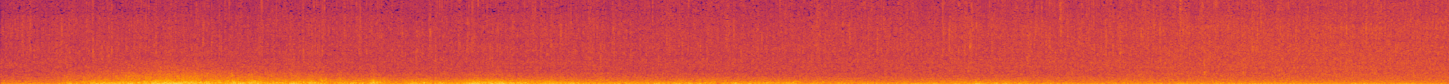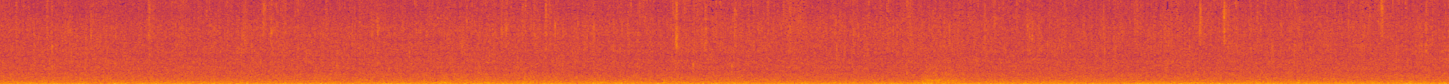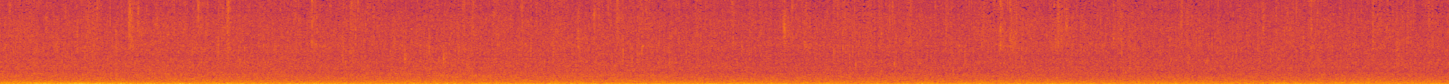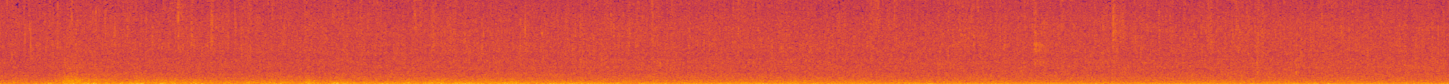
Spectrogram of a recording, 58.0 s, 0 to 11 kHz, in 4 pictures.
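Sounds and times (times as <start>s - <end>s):
rainstorm: 0.0s - 57.9s.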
